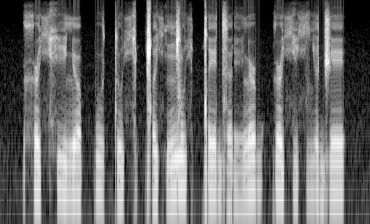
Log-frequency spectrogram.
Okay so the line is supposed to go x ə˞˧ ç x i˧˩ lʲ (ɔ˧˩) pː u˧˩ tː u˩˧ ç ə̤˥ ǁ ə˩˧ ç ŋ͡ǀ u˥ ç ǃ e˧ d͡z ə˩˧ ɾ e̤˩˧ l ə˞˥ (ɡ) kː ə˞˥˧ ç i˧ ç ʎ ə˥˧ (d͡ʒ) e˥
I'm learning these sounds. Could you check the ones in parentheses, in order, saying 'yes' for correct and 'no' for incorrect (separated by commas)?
yes, no, yes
